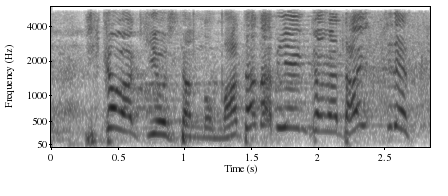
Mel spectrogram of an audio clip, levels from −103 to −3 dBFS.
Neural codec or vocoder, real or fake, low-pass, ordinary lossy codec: none; real; 5.4 kHz; none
